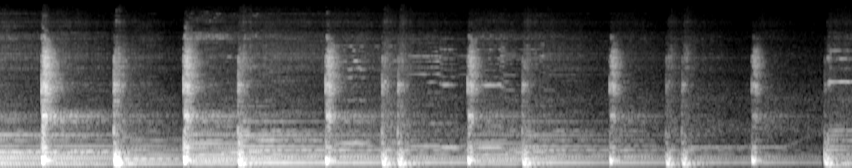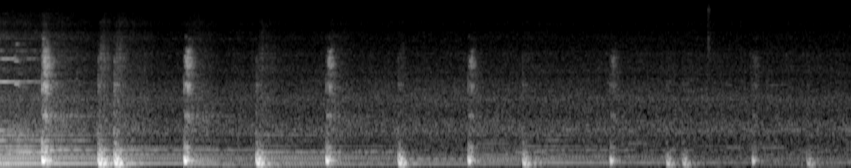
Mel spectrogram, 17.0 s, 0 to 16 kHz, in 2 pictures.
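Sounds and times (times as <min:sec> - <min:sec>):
hip-hop instrumental beat: 0:00.0 - 0:09.9.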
